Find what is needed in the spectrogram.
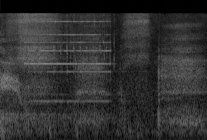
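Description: A mobile phone's electronic alert tone, a faint high chime made of several steady tones, cut off about a second in as it is switched off.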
